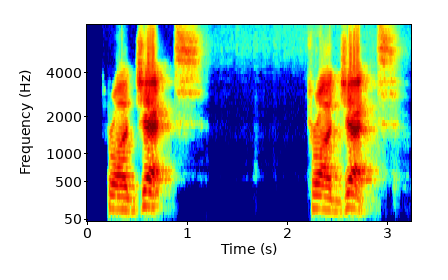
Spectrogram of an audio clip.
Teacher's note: when you are using it as a verb stress is on the second syllable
